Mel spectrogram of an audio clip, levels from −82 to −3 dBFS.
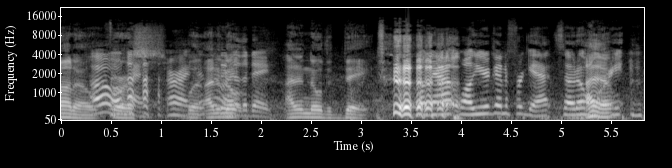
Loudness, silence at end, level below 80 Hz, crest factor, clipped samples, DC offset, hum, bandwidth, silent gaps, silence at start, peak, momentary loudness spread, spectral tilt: -19 LUFS; 0 s; -52 dBFS; 20 dB; under 0.1%; under 0.1%; none; 14.5 kHz; none; 0 s; 0 dBFS; 16 LU; -4 dB/octave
